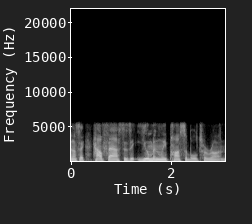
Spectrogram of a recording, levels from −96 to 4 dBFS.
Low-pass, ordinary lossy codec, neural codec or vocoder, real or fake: 5.4 kHz; Opus, 64 kbps; none; real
